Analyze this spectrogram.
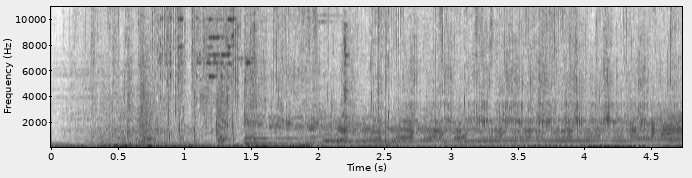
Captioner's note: glass shattering; evil laughing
